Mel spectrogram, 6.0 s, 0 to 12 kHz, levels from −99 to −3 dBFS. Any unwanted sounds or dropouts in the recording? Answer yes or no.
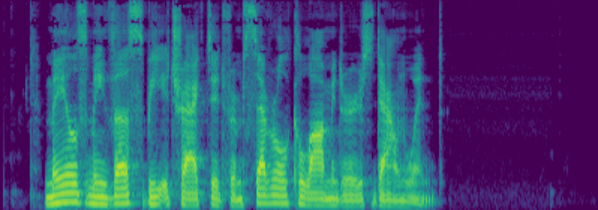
no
